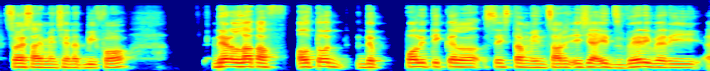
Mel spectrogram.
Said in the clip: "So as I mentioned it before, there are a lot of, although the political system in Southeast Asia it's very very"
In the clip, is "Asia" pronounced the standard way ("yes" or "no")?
no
